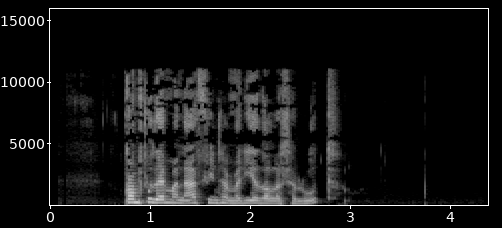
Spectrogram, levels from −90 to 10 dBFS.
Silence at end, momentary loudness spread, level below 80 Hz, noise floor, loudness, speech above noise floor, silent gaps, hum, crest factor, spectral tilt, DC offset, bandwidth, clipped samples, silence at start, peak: 1.5 s; 17 LU; -78 dBFS; -80 dBFS; -22 LUFS; 58 dB; none; none; 22 dB; -3 dB/octave; under 0.1%; 11.5 kHz; under 0.1%; 0.75 s; -2 dBFS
